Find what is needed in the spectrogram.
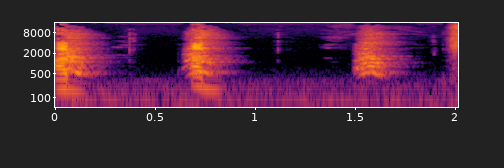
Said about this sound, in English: My dog is going nuts.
